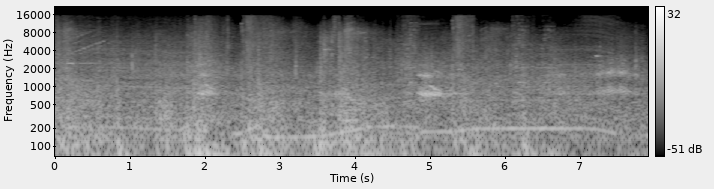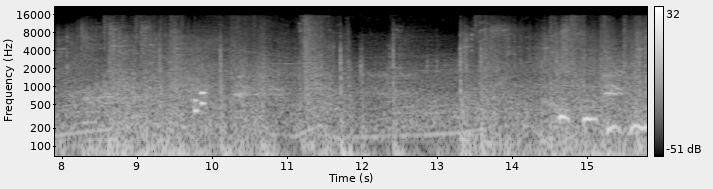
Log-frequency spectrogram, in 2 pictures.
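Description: A ball thuds as a car hits it.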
